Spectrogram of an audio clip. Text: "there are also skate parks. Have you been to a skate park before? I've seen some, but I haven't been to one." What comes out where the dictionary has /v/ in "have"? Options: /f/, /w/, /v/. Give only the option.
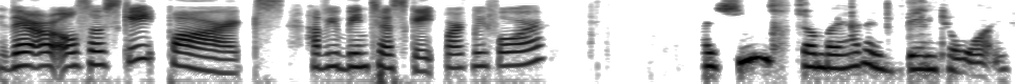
/v/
